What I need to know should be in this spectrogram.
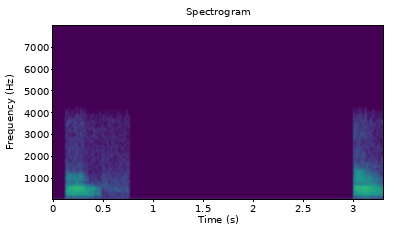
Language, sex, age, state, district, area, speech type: Assamese, female, 60+, Assam, Dibrugarh, rural, conversation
